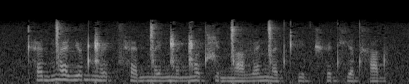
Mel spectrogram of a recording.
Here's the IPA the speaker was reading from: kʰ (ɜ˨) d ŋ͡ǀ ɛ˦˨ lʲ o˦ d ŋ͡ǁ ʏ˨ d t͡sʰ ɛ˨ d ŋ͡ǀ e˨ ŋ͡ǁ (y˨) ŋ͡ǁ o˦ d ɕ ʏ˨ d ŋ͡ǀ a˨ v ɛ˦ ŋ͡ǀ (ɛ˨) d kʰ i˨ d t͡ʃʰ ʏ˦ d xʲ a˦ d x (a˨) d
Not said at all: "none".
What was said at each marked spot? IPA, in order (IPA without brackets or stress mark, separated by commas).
ɛ˨, ʏ˨, ɛ˨, a˦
